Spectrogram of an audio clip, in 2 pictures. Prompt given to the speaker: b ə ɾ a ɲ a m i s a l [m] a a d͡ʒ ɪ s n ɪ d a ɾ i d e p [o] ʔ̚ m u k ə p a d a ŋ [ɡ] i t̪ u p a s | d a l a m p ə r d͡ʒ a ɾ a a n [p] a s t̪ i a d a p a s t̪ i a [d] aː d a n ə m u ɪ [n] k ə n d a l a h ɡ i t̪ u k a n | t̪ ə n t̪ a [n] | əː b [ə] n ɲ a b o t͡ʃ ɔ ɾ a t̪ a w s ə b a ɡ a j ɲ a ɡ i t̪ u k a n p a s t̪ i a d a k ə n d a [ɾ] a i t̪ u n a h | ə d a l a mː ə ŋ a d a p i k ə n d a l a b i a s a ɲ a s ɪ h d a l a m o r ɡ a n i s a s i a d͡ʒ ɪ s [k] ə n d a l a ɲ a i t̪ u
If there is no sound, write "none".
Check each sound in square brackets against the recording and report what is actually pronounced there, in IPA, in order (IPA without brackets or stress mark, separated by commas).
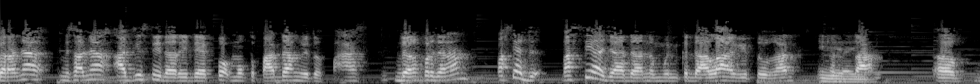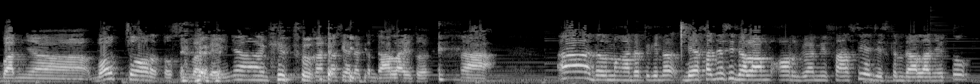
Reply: ɲ, ɔ, ɡ, p, d͡ʒ, n, ŋ, a, l, k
